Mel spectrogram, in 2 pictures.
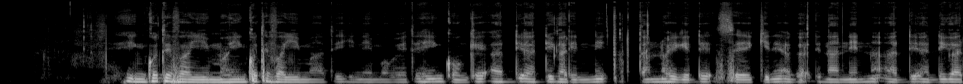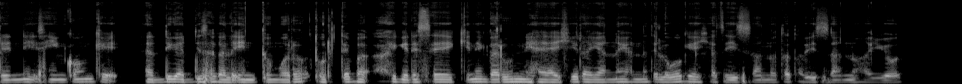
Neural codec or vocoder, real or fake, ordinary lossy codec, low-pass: none; real; MP3, 96 kbps; 19.8 kHz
